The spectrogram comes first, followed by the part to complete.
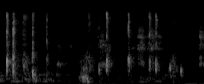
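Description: Typing on a computer keyboard: a quick, uneven run of keystroke clicks as a short phrase is typed.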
